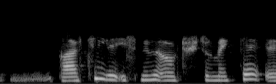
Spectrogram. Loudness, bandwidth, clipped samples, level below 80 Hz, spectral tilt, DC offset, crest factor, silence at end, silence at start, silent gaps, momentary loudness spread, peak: -28 LUFS; 4.1 kHz; under 0.1%; -82 dBFS; -9 dB/octave; under 0.1%; 18 dB; 0 s; 0.1 s; none; 16 LU; -10 dBFS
